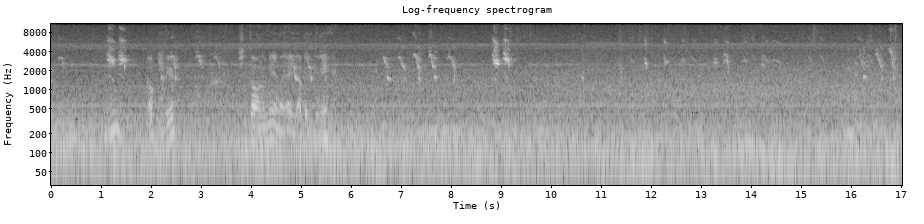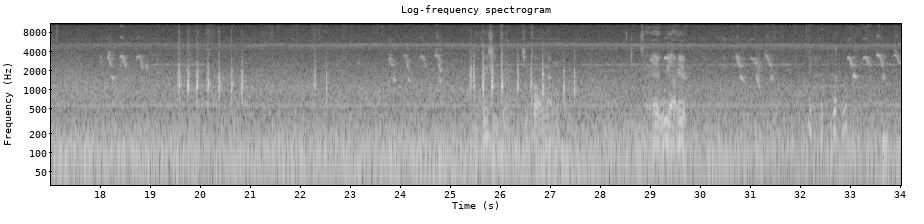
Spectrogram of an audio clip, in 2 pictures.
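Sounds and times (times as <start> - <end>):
hens clucking and calling: 1.1 - 5.7, 10.5 - 17.2, 18.0 - 27.8.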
